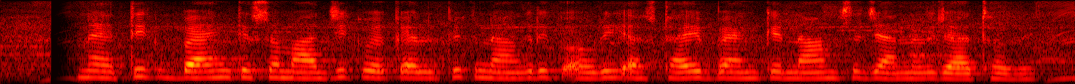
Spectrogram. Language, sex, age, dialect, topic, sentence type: Bhojpuri, female, 18-24, Northern, banking, statement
